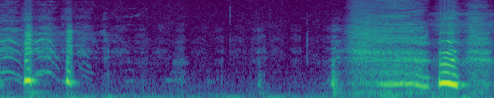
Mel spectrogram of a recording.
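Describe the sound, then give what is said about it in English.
A voice imitates the frantic panting of someone feverishly playing a video game: two quick huffs, a brief pause, then a longer stretch of loud, rushed, breathy gasping ending in a strained vocal exhale. “we panting and depraved.”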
